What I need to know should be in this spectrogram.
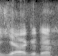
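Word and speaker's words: Yagoda: pictures i've seen the yaguda i think the accents on the first syllable with nikita khrushchev who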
